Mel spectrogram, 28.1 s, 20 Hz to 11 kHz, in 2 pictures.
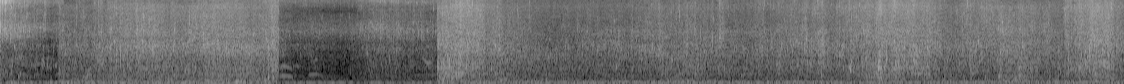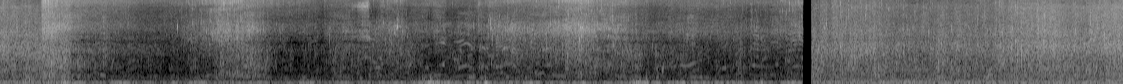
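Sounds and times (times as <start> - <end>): surf washing on shore: 0.0 - 4.0, 5.4 - 15.6, 23.9 - 28.0
wind on microphone: 21.7 - 22.7.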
